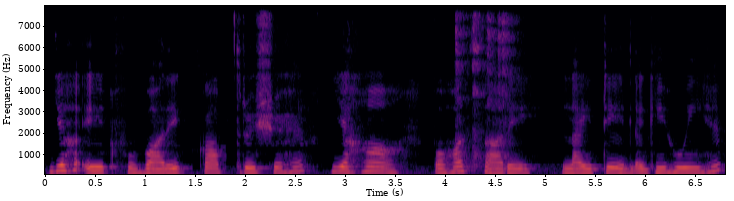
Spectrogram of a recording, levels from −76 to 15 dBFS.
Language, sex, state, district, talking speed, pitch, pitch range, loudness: Hindi, female, Maharashtra, Nagpur, 115 wpm, 195 Hz, 175-215 Hz, -33 LUFS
